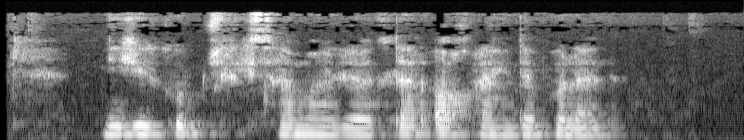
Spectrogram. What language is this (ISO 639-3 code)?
uzb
